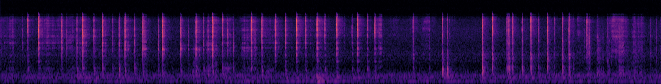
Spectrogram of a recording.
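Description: Fingertips and short nails tap and press the rubber/plastic keypad buttons of a black plastic Nortel office desk phone, with a hollow body, display and handset, and also touch the handset. Dozens of short, sharp, bright clicks come in quick irregular runs with a brief pause in the middle. Each click dies away almost at once over a faint low hum.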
